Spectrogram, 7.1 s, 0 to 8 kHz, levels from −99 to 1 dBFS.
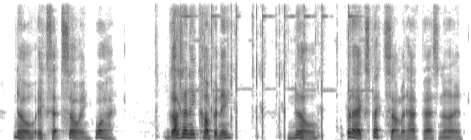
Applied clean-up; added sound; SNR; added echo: classical method spectral subtraction.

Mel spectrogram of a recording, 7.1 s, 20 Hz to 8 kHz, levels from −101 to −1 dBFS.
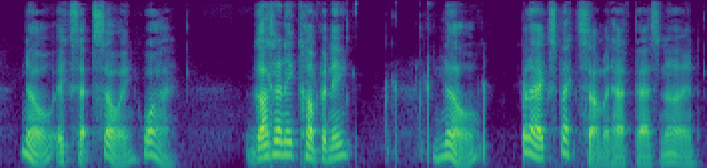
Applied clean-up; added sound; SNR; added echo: neural mask model Resemble Enhance denoiser.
